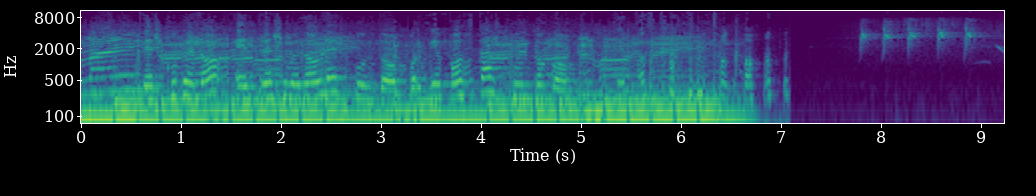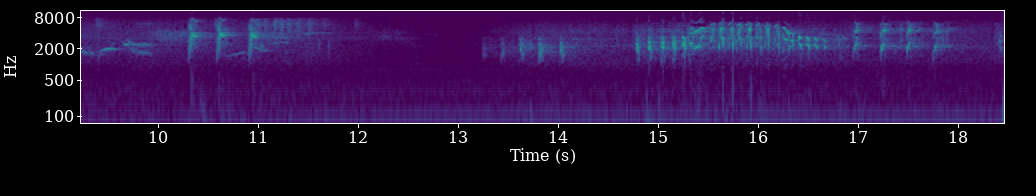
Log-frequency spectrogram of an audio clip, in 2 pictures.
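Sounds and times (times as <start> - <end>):
speech: 0.6 - 7.1
laughter: 4.3 - 7.1
male common blackbird singing: 7.8 - 12.6, 13.2 - 18.4.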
